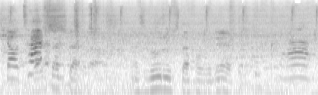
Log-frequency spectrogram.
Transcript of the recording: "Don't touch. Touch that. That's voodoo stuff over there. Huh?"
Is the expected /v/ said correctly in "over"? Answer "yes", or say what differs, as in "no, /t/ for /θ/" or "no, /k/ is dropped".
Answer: yes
